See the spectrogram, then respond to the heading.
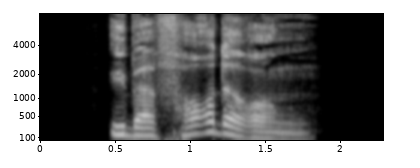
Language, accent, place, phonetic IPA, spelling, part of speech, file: German, Germany, Berlin, [ˌyːbɐˈfɔʁdəʁʊŋ], Überforderung, noun, De-Überforderung.ogg
- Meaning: 1. overexertion 2. excessive demand, excessive demands 3. excessive challenge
